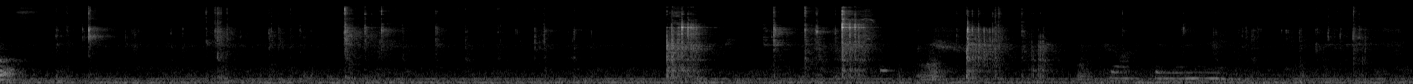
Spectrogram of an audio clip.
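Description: Plastic Lego bricks clicking and knocking as they are handled and pressed together to fit the roof onto a small brick-built cart: scattered clicks, with a few sharper ones about halfway through.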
